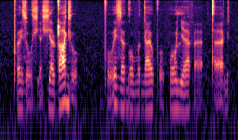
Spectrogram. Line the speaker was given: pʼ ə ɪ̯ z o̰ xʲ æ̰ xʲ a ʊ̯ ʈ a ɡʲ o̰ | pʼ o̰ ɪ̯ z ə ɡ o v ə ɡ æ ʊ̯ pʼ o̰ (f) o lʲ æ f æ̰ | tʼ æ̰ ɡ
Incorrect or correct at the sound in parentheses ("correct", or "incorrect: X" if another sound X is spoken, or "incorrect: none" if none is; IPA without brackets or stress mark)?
correct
